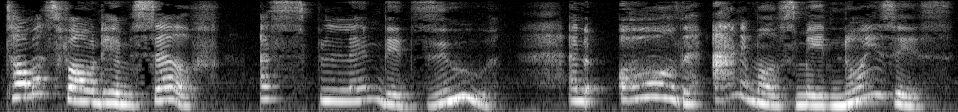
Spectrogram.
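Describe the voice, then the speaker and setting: A woman with a Jamaican accent reading a children's story aloud in an expressive, unhurried way. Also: high-pitched.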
